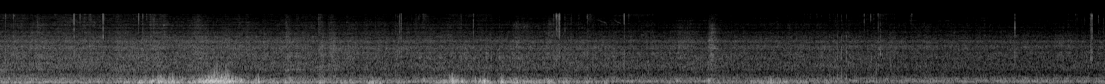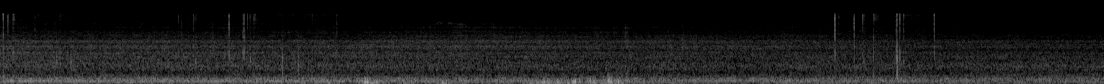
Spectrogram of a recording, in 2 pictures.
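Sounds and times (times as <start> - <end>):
freight train rumbling on track: 0.0 - 22.0
sharp clicks: 3.9 - 6.6, 8.1 - 9.2, 10.1 - 11.9, 12.8 - 14.5, 19.3 - 20.5.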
